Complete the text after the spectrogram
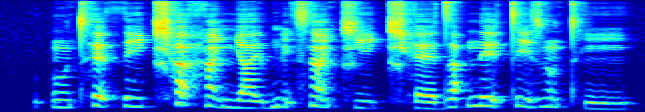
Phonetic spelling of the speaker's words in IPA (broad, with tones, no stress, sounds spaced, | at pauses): ʔ ũ˨ tʰ ɛ̰˦˨ θ i˨ t͡ɕʰ ä̰˦˨ h ã˦˨ ɲ a˨ ɪ̯ b ĩ˦˨ s ã˦˨ t͡ɕ i˨ t͡ɕʰ ɛ˨ d ä˦ ʔ n ḛ˦˨ ɪ̯ t ḭ˦˨ z ũ˦˨ tʰ ĩ˨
